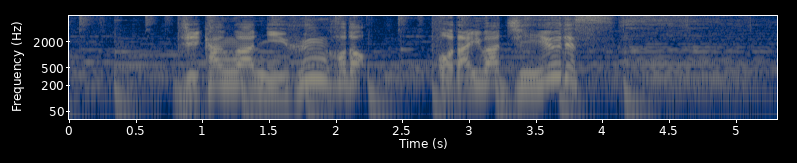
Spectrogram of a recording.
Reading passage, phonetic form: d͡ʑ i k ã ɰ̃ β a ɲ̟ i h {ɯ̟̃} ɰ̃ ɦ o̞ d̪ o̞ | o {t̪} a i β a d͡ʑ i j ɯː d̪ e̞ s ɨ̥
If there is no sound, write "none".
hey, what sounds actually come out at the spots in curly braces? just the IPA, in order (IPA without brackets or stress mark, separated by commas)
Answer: ɯ̟̃, d̪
